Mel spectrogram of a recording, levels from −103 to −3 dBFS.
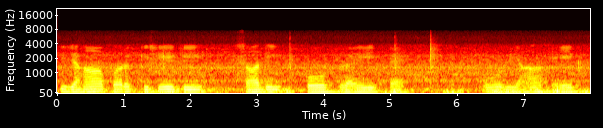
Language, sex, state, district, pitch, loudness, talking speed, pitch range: Hindi, male, Haryana, Jhajjar, 105 Hz, -19 LUFS, 80 wpm, 100-110 Hz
